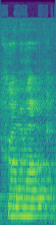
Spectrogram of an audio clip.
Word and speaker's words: Krommenhoek: We have Krommenhoek. I've never said your last name. That's the first time I've ever said it. Did I say it right? You got it.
